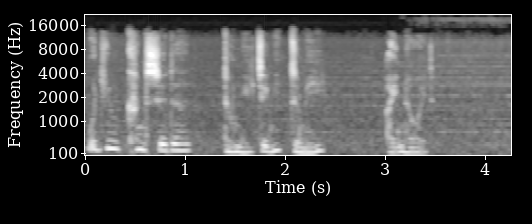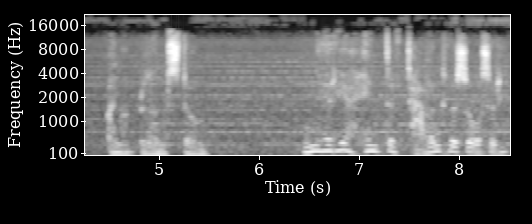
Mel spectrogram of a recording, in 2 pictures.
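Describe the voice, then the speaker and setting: A man plays a humble young apprentice sorcerer from a fantasy game. His pitch rises and dips freely as he talks in an apologetic, hesitant way, with a wistful, self-deprecating air. Music plays behind him. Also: animated, moderate pace, long pauses, close to an everyday voice. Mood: wistful, resigned. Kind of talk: video game character dialogue.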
